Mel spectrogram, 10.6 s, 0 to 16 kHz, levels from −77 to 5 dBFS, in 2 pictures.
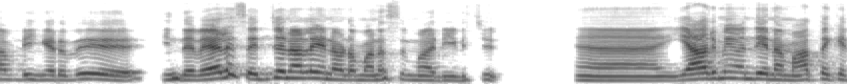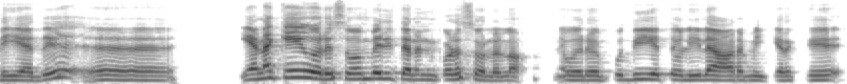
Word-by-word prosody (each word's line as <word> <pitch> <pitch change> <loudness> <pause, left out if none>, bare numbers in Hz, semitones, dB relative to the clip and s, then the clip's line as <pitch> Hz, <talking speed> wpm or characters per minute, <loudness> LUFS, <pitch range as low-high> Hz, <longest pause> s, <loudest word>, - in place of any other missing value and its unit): அப்படிங்கிறது, 210 +1 -3 0.5
இந்த 230 -5 0
வேலை 235 - +7
செஞ்சனால 275 +4 +4
என்னோட 215 -3 0
மனசு 215 +3 -5
மாறிடுச்சு. 185 +3 -6 0.9
அ - - 0 0.3
யாருமே 260 +3 +5
வந்து 250 -1 +2
என்ன 210 - +1
மாத்த 215 +2 -1
கெடையாது. 185 -3 -1 0.3
அ 205 - -3 0.9
எனக்கே 280 +5 +5
ஒரு 235 -3 +3
சோம்பேறி 245 +1 0
தனம்னு 210 -2 -2
கூட 220 - 0
சொல்லலாம். 175 -2 -5 0.3
ஒரு 190 0 -3
புதிய 225 +3 -2
தொழில 200 0 -2
ஆரம்பிக்கிறதுக்கு. 185 +1 -6
210 Hz, 135 wpm, -20 LUFS, 190-240 Hz, 0.9 s, வேலை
